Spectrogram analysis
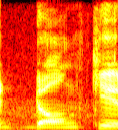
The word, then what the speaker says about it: Dunki: Actually it's अ डोंकी root, but Punjabi में उसको डंकी pronounce करते हैं और हमारे गुजरात में उसको लोग 2 नंबर या फिर कबूतरबाजी भी बोलते हैं।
